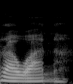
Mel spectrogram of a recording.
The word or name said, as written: rawana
